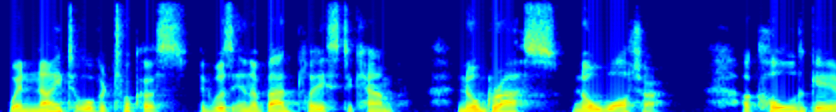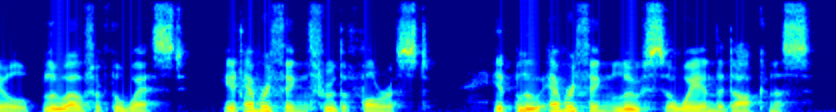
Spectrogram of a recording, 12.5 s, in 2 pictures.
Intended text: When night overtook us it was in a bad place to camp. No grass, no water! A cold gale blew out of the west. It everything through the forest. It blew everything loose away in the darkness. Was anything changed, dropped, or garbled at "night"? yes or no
no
